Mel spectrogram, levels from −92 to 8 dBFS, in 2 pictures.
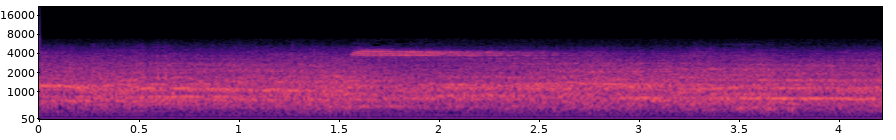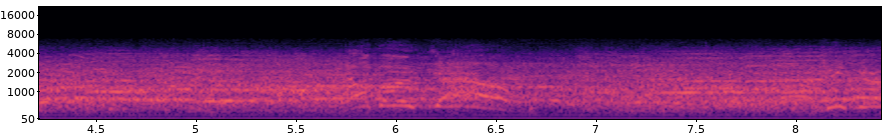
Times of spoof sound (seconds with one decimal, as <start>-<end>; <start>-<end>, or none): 0.0-0.6; 2.0-4.1; 4.7-8.4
